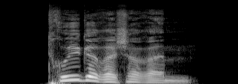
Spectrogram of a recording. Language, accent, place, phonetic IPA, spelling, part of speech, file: German, Germany, Berlin, [ˈtʁyːɡəʁɪʃəʁəm], trügerischerem, adjective, De-trügerischerem.ogg
- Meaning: strong dative masculine/neuter singular comparative degree of trügerisch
